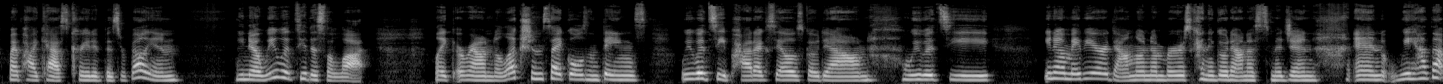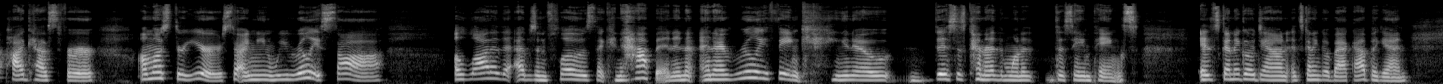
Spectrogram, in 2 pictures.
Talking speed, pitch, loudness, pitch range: 190 wpm, 205 Hz, -20 LUFS, 195-235 Hz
